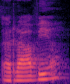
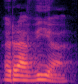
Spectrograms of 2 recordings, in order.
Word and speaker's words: Rawia: Is Ravia? Yeah, it's not a V. It's W Ravia. Rai. Rava.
